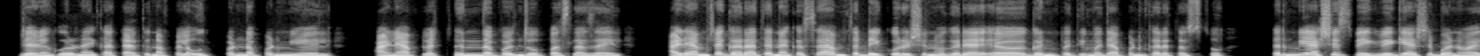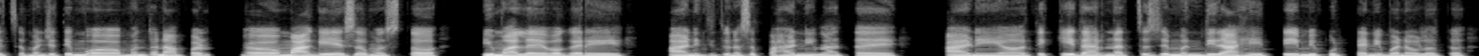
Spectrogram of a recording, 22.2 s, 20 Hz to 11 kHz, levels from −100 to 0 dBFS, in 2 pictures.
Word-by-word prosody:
जेणेकरून, 235 Hz, +4 st, +2 dB
नाही 280 Hz, 0 st, +3 dB
का, 230 Hz, -4 st, -2 dB
त्यातून 225 Hz, +2 st, -1 dB
आपल्याला 245 Hz, +2 st, -2 dB
उत्पन्न 230 Hz, +1 st, -1 dB
पण 245 Hz, -1 st, 0 dB
मिळेल 210 Hz, -4 st, +1 dB, 0.4 s
आणि 210 Hz, +1 st, +3 dB
आपला 225 Hz, +5 st, +1 dB
छंद 230 Hz, -4 st, +1 dB
पण 255 Hz, -2 st, +3 dB
जोपासला 215 Hz, -2 st, -1 dB
जाईल." 200 Hz, -1 st, -1 dB, 0.4 s
आणि 250 Hz, +6 st, +4 dB
आमच्या 300 Hz, 0 st, +4 dB
घरात, 290 Hz, -1 st, +3 dB
आहे 300 Hz, -, +2 dB
ना, 250 Hz, -, +4 dB
कसं 275 Hz, +6 st, -4 dB
आहे 355 Hz, -, +5 dB
आमचं 285 Hz, -2 st, +1 dB
डेकोरेशन 240 Hz, 0 st, +1 dB
वगैरे 245 Hz, 0 st, +2 dB
अ, 225 Hz, 0 st, +2 dB
गणपतीमध्ये 235 Hz, +1 st, 0 dB
आपण 240 Hz, +2 st, -2 dB
करत 220 Hz, -2 st, -2 dB
असतो. 200 Hz, 0 st, -7 dB, 0.4 s
तर 290 Hz, -, 0 dB
मी 315 Hz, +2 st, +3 dB
असेच 320 Hz, -1 st, +1 dB
वेगवेगळे 265 Hz, -1 st, +2 dB
असे 265 Hz, +1 st, -1 dB
बनवायचं 210 Hz, -5 st, -1 dB
म्हणजे 220 Hz, +2 st, -2 dB
ते 260 Hz, -, +1 dB
म 250 Hz, -, +3 dB, 0.3 s
म्हणतो 240 Hz, +6 st, -1 dB
ना 245 Hz, -3 st, +3 dB
आपण 205 Hz, 0 st, -3 dB, 0.3 s
अ, 210 Hz, -1 st, +1 dB
मागे 220 Hz, 0 st, +3 dB
असं 225 Hz, +2 st, -2 dB
मस्त 225 Hz, 0 st, -6 dB, 0.5 s
हिमालय 220 Hz, -3 st, +4 dB
वगैरे 205 Hz, -1 st, 0 dB, 0.4 s
आणि 210 Hz, 0 st, +2 dB
तिथून 225 Hz, +2 st, -6 dB
असं 225 Hz, +3 st, -3 dB
पाणी 220 Hz, -1 st, 0 dB
वाहत 215 Hz, -3 st, -4 dB
आहे 200 Hz, -1 st, -1 dB, 0.5 s
आणि 210 Hz, +1 st, +1 dB
अ, 210 Hz, 0 st, 0 dB
ते -, -, 0 dB
केदारनाथचं 225 Hz, -1 st, 0 dB
जे 230 Hz, +2 st, -1 dB
मंदिर 230 Hz, +1 st, +2 dB
आहे 205 Hz, -1 st, +1 dB
ते 240 Hz, +6 st, -1 dB
मी 250 Hz, +1 st, +3 dB
पुट्ट्याने 225 Hz, -3 st, -2 dB
बनवलं 210 Hz, -1 st, -1 dB
होतं 200 Hz, +1 st, -6 dB
225 Hz, 175 wpm, -21 LUFS, 210-245 Hz, 0.5 s, आहे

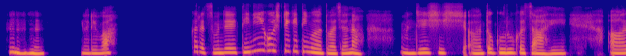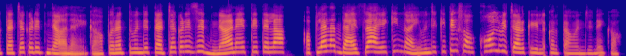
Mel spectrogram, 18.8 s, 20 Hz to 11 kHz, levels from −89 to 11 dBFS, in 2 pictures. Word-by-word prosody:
हं, 265 Hz, -, -1 dB, 0.2 s
हं. 195 Hz, -2 st, +4 dB, 0.7 s
अरे 205 Hz, 0 st, -1 dB
वाह! 235 Hz, -, -3 dB, 1.1 s
खरंच 255 Hz, -5 st, -7 dB
म्हणजे 240 Hz, +2 st, 0 dB
तिन्ही 330 Hz, +8 st, -3 dB
गोष्टी 350 Hz, -2 st, -5 dB
किती 310 Hz, -2 st, -9 dB
महत्वाच्या 210 Hz, -5 st, +1 dB
ना. 220 Hz, -2 st, +3 dB, 0.7 s
म्हणजे 220 Hz, +1 st, +1 dB
शिष्य 220 Hz, -1 st, -5 dB, 0.3 s
तो 240 Hz, -, +2 dB
गुरु 230 Hz, 0 st, +5 dB
कसा 215 Hz, -3 st, 0 dB
आहे? 190 Hz, +2 st, 0 dB, 0.7 s
अ, -, -, -3 dB, 0.3 s
त्याच्याकडे 265 Hz, +4 st, +1 dB
ज्ञान 150 Hz, -, +4 dB
आहे 90 Hz, -, -3 dB
का? 185 Hz, -, -2 dB
परत 220 Hz, +2 st, +1 dB
म्हणजे 245 Hz, +1 st, +1 dB
त्याच्याकडे 275 Hz, +5 st, +1 dB
जे 310 Hz, -1 st, +2 dB
ज्ञान 205 Hz, +7 st, +5 dB
आहे 275 Hz, +1 st, 0 dB
ते 285 Hz, -, -2 dB
त्याला 275 Hz, 0 st, +4 dB, 0.4 s
आपल्याला 300 Hz, +7 st, +2 dB
द्यायचं 235 Hz, +3 st, +4 dB
आहे 285 Hz, -1 st, +5 dB
की 320 Hz, +1 st, -8 dB
नाही? 240 Hz, -9 st, 0 dB
म्हणजे 240 Hz, +5 st, +1 dB
किती 345 Hz, +3 st, 0 dB
सखोल 315 Hz, +4 st, -1 dB
विचार 275 Hz, -6 st, +2 dB
केलं 230 Hz, -3 st, -2 dB
करता 215 Hz, -3 st, -4 dB
म्हणजे 195 Hz, 0 st, -4 dB
नाही 120 Hz, -, -3 dB
का? 90 Hz, -, -5 dB
235 Hz, 140 wpm, -20 LUFS, 210-280 Hz, 1.1 s, गुरु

